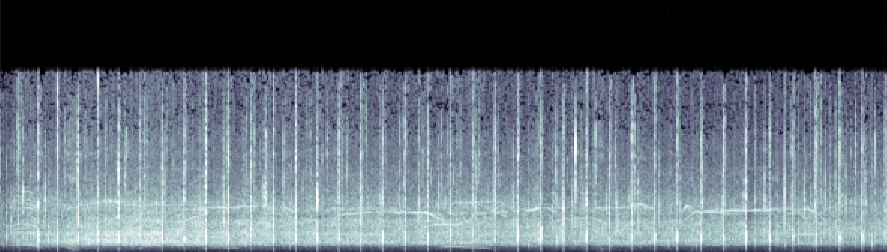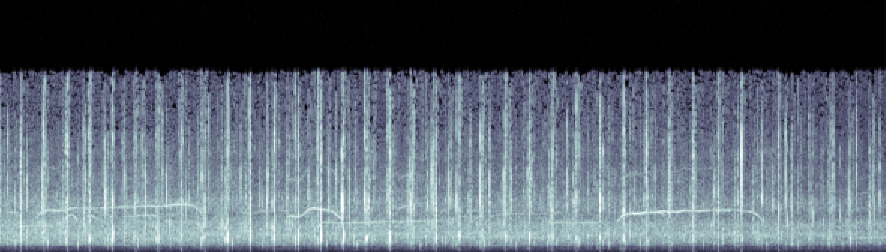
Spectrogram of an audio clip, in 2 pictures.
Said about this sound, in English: And I ask all of us here to give those fantastic blue-clad creatures, let's give them a really rousing applause.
